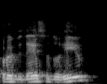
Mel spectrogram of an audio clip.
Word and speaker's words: Providência: Am I pronouncing it at all right? – Halfway there. Morro da Well, you say it now. – Providência do Rio.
